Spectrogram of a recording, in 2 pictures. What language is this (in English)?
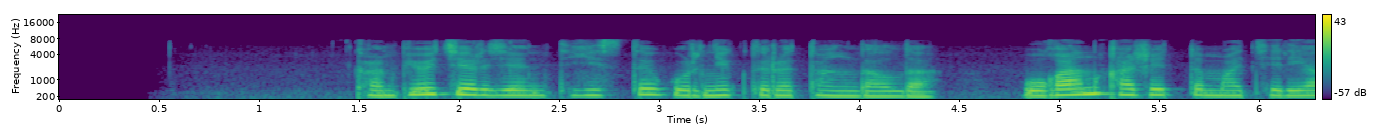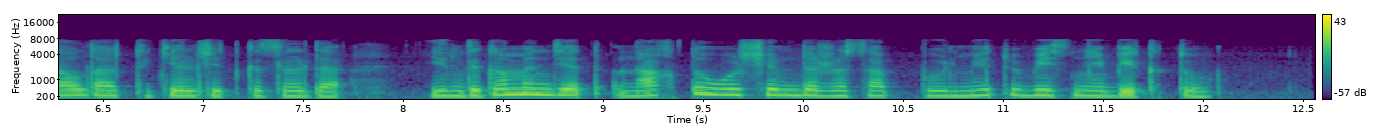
Kazakh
